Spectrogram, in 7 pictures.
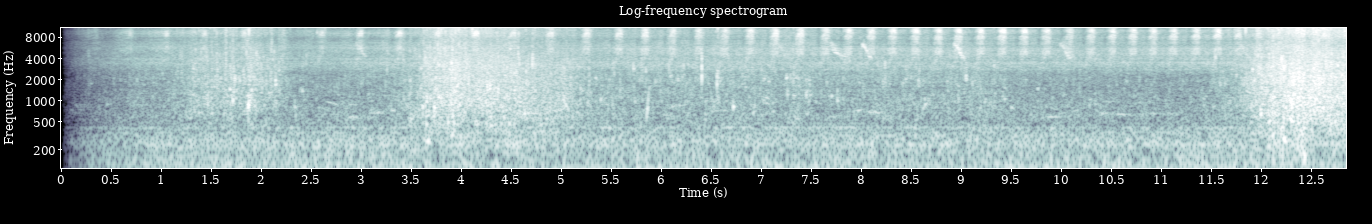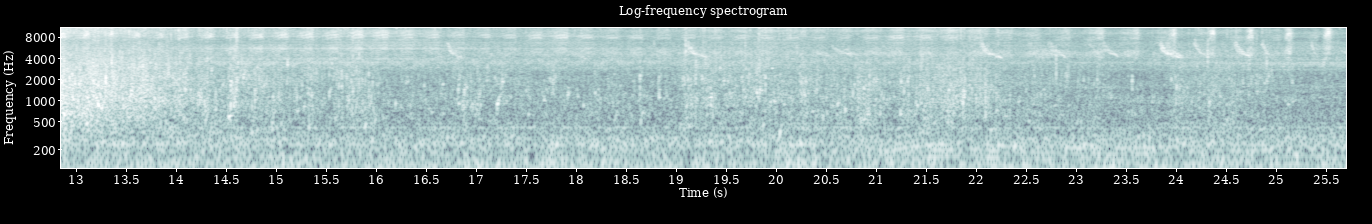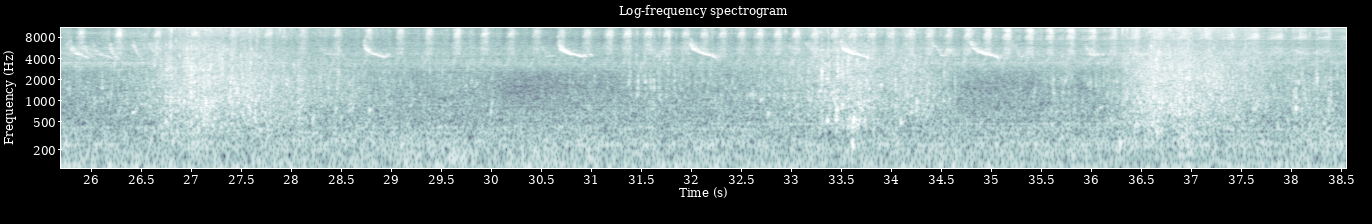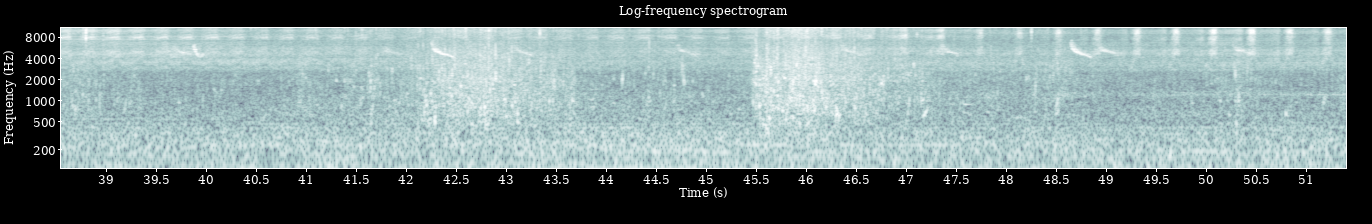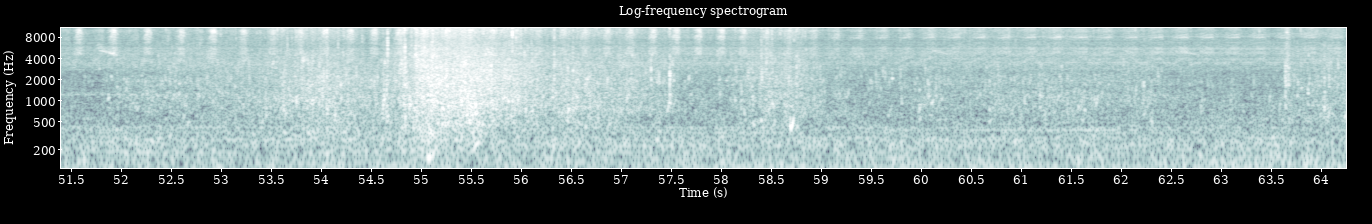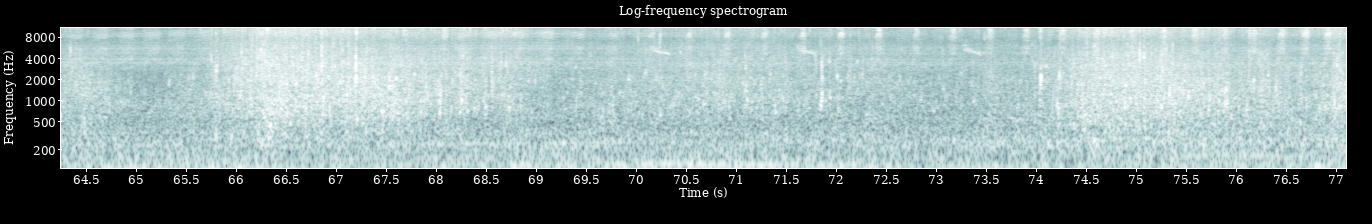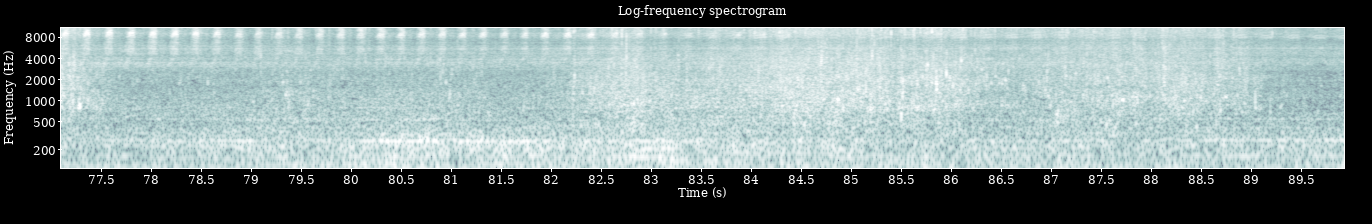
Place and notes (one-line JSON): {"title": "淡水河, New Taipei City - Morning in the river", "date": "2015-07-18 06:19:00", "description": "Tide, In the dock, There are boats on the river\nZoom H2n MS+XY", "latitude": "25.17", "longitude": "121.43", "altitude": "3", "timezone": "Asia/Taipei"}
